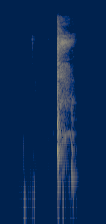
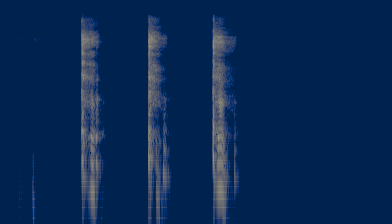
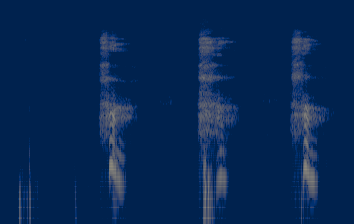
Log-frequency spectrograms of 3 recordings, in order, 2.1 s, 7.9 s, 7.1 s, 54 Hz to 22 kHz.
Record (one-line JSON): {"cough_length": "2.1 s", "cough_amplitude": 32767, "cough_signal_mean_std_ratio": 0.25, "three_cough_length": "7.9 s", "three_cough_amplitude": 29176, "three_cough_signal_mean_std_ratio": 0.23, "exhalation_length": "7.1 s", "exhalation_amplitude": 3367, "exhalation_signal_mean_std_ratio": 0.39, "survey_phase": "beta (2021-08-13 to 2022-03-07)", "age": "65+", "gender": "Female", "wearing_mask": "No", "symptom_none": true, "smoker_status": "Never smoked", "respiratory_condition_asthma": false, "respiratory_condition_other": false, "recruitment_source": "REACT", "submission_delay": "3 days", "covid_test_result": "Negative", "covid_test_method": "RT-qPCR", "influenza_a_test_result": "Negative", "influenza_b_test_result": "Negative"}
